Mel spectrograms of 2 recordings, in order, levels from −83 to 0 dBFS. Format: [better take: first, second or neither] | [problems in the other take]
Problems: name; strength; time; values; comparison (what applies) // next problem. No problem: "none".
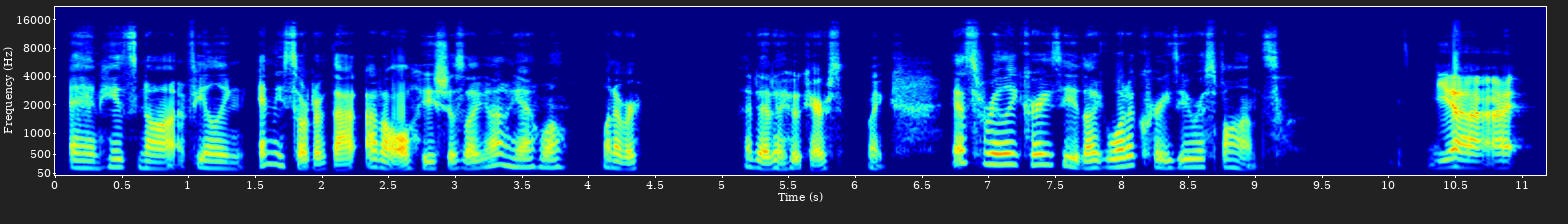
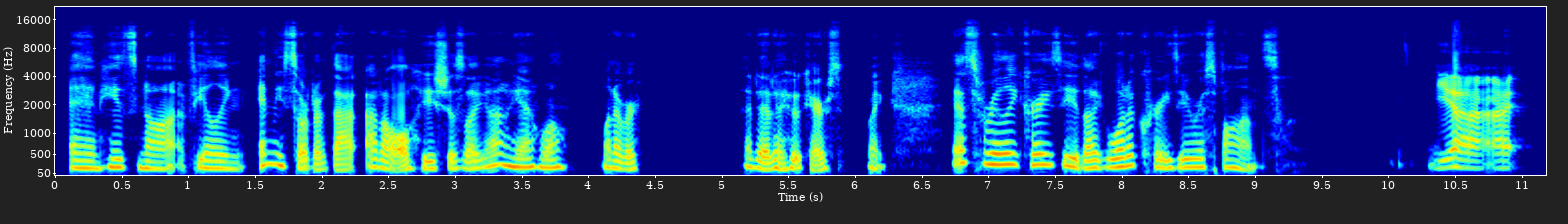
second | thin; very; fading below 550 Hz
